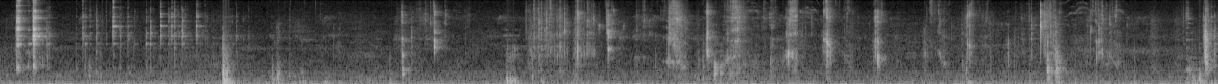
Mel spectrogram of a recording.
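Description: A person chewing food close to the microphone, with irregular mouth clicks and smacks.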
